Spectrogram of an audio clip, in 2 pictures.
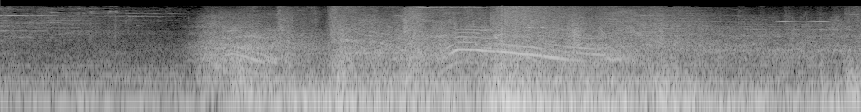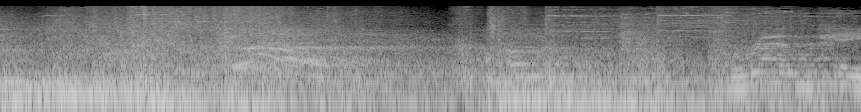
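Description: Magical spells whoosh and crackle in a rapid fight.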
